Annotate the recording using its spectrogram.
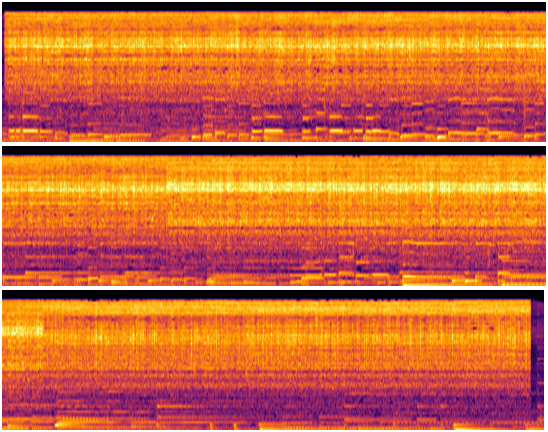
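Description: Jeweller's gas torch flame hissing steadily as it heats a silver ring in tweezers to red heat; the hiss is brighter for a stretch in the middle and cuts off at the end.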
